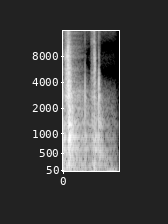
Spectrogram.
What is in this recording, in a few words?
ACTIVATE, SWITCHES; AKAI Anime Sound FX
